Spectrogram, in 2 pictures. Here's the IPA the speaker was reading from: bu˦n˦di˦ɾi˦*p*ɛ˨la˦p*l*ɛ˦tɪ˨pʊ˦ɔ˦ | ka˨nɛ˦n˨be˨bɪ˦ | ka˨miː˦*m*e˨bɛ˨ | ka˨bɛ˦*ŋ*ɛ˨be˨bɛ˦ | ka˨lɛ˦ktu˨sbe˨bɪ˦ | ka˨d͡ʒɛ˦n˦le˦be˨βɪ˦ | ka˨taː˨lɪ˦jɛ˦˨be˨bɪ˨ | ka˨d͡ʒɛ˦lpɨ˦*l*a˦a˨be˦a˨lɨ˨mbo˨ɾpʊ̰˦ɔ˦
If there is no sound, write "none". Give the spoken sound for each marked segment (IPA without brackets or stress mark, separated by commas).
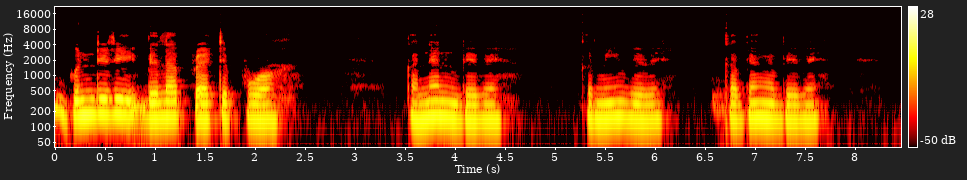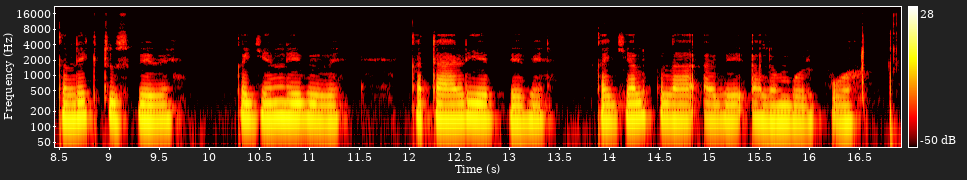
b, ɾ, b, ŋ, l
